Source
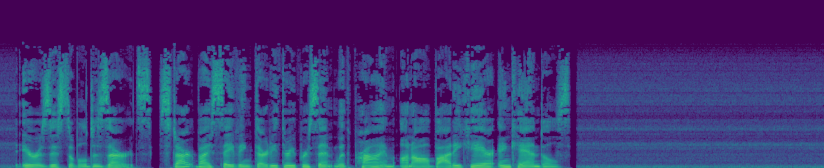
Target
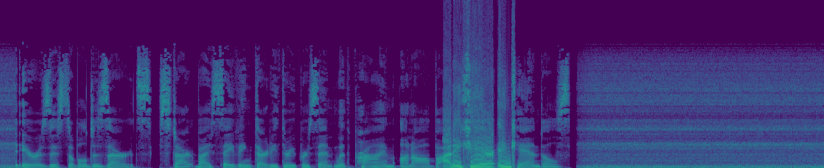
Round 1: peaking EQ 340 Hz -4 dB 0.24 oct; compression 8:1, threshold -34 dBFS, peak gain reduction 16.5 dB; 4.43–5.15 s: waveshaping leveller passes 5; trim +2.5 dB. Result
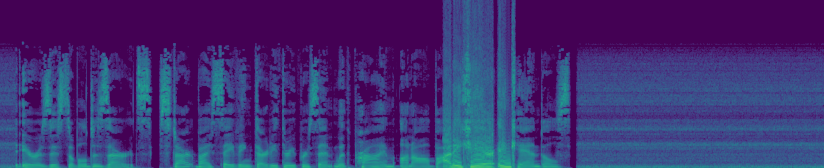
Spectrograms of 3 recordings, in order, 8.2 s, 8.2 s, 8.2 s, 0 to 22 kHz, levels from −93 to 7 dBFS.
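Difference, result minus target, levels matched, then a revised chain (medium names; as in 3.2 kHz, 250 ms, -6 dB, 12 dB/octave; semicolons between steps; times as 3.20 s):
compression: peak gain reduction -7.5 dB
peaking EQ 340 Hz -4 dB 0.24 oct; compression 8:1, threshold -42.5 dBFS, peak gain reduction 24 dB; 4.43–5.15 s: waveshaping leveller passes 5; trim +2.5 dB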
